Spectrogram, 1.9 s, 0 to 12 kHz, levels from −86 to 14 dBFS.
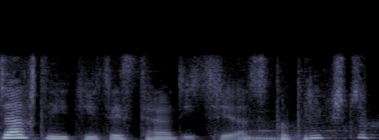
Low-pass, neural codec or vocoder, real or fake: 7.2 kHz; codec, 16 kHz, 0.5 kbps, X-Codec, HuBERT features, trained on general audio; fake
